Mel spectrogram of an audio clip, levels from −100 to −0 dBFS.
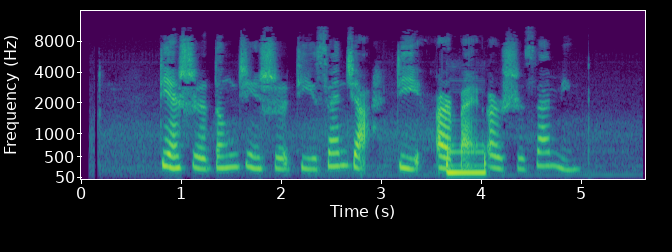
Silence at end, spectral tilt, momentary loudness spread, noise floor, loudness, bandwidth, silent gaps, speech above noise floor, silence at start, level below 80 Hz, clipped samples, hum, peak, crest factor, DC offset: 0.65 s; -6 dB/octave; 12 LU; -57 dBFS; -22 LUFS; 9.6 kHz; none; 35 dB; 0.8 s; -70 dBFS; under 0.1%; none; -2 dBFS; 22 dB; under 0.1%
